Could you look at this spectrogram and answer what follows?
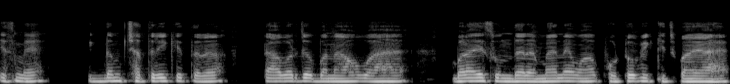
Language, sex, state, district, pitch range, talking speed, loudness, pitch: Hindi, male, Bihar, Jamui, 140-150 Hz, 165 wpm, -22 LUFS, 145 Hz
